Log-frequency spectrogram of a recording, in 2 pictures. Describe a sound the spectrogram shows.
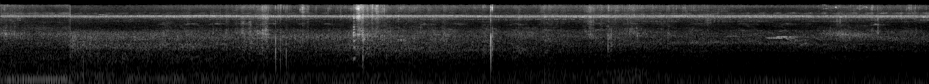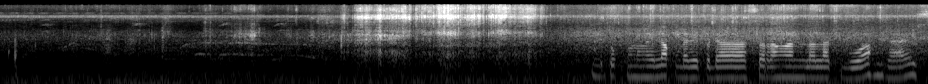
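Leaves rustle as a hand pushes through them.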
